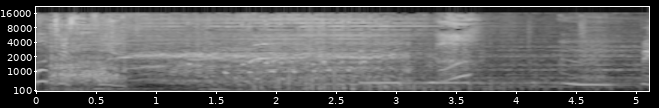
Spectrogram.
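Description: A red horse in an animated children's series lets out a loud, wavering whinny, with hoof clip-clops and a second, shorter neigh near the end.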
